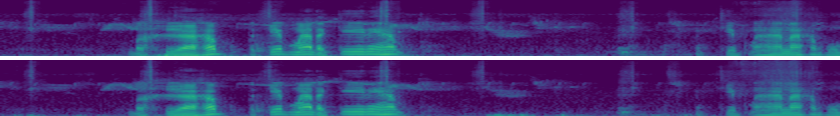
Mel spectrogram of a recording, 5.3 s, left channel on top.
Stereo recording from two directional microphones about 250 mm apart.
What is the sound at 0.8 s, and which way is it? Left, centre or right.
Speech, centre.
